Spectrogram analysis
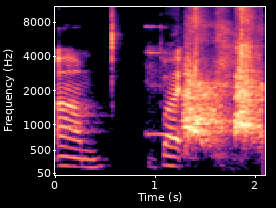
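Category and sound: animal, dogs barking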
